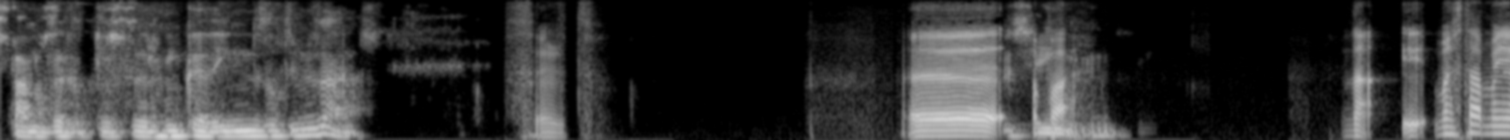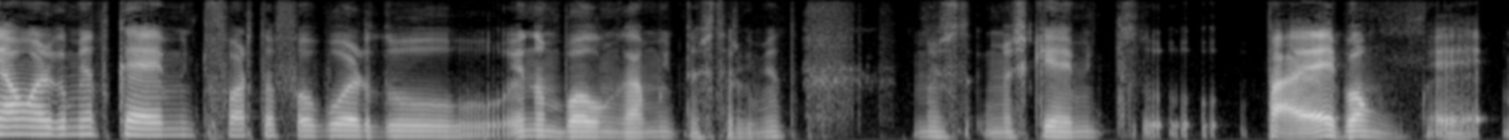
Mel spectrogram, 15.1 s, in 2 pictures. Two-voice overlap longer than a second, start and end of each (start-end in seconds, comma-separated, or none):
none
